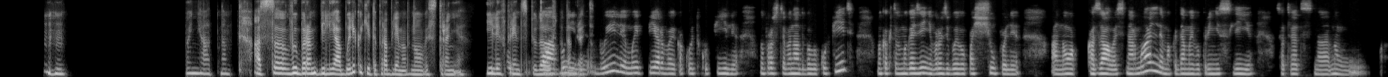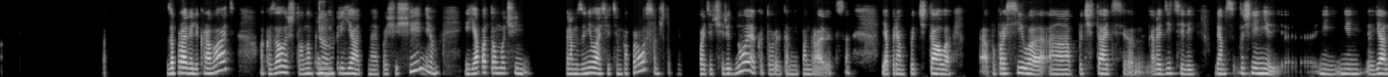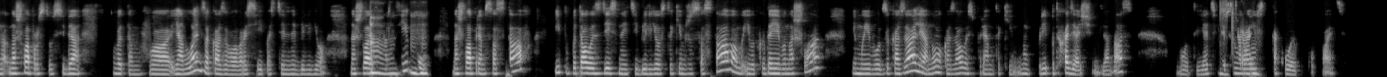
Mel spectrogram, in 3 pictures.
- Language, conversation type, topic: Russian, podcast, Как организовать спальное место, чтобы лучше высыпаться?
- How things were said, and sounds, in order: tapping; other background noise; "когда" said as "када"; other noise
